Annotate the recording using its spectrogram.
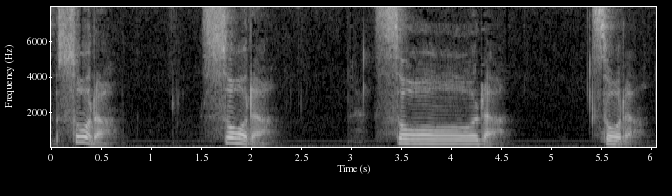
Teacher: Sort of becomes sorta, sorta, sorta, sorta. You hear that flap T. It sounds more like a D in my accent.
